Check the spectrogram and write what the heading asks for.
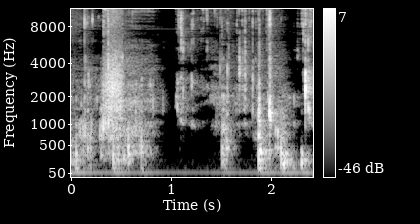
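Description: Wet chewing and mouth sounds picked up close by a lapel microphone: a string of short, soft squishes and clicks with brief gaps between them.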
